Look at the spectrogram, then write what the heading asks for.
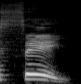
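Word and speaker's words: sei: ছয় এটাকে ইতালিয়ান ভাষাতে বলা হয় সেই।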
